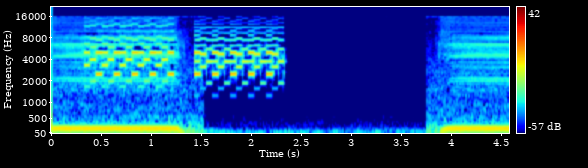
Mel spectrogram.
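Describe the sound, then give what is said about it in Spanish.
An electronic ringtone sounds for an incoming phone call on a Sunday evening, with a bright repeating beeping melody in two bursts. Near-silence follows, then a steady low hum returns. “Sobre las 8 de la noche de aquel domingo, la madre de Luz Estela recibe una llamada de su hija, sin saberlo.”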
